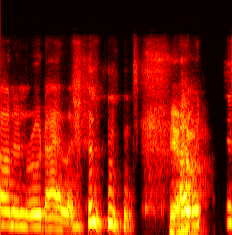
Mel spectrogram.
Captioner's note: laughs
